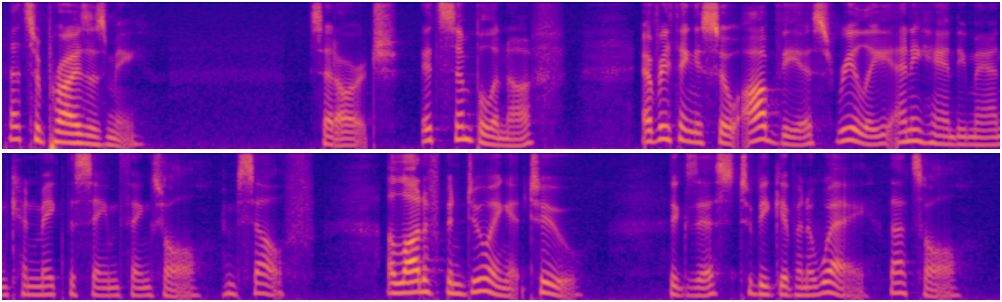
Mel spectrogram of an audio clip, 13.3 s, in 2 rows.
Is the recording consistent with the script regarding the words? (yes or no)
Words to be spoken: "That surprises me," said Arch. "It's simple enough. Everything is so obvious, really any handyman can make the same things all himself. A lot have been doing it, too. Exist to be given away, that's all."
yes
